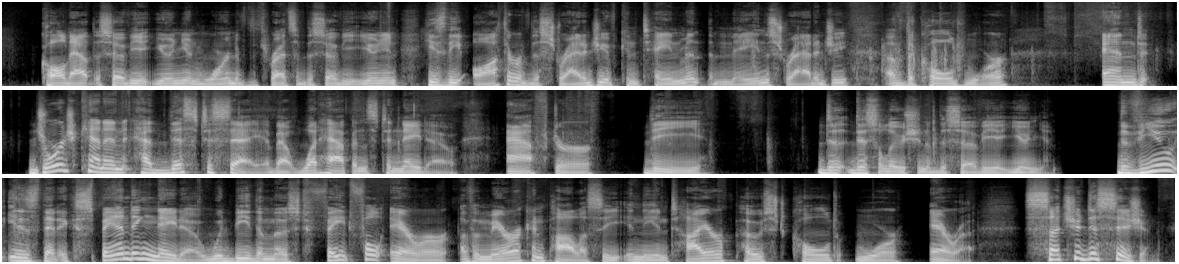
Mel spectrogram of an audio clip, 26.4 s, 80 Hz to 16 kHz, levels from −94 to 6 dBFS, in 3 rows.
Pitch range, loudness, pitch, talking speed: 95-130 Hz, -19 LUFS, 110 Hz, 165 wpm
